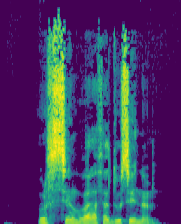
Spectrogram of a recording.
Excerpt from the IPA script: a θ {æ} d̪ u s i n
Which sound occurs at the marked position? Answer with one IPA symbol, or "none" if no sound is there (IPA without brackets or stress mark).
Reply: æ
